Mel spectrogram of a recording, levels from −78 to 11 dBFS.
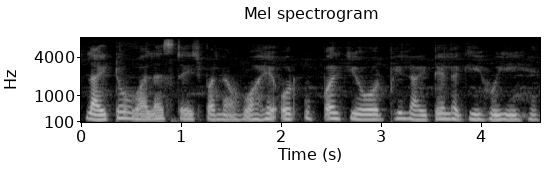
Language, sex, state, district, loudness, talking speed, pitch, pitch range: Hindi, female, Punjab, Kapurthala, -19 LUFS, 195 wpm, 170 Hz, 165-190 Hz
